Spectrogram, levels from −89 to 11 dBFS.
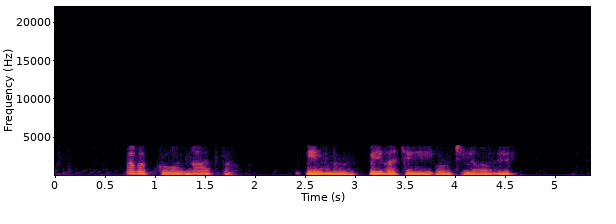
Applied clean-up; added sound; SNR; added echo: neural mask model DeepFilterNet 3.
